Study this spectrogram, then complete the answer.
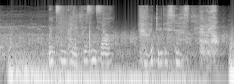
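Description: A man speaks tensely in a low voice nearby.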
